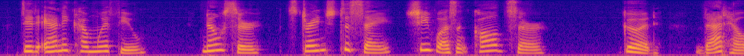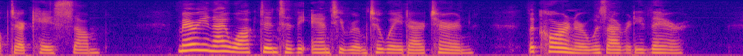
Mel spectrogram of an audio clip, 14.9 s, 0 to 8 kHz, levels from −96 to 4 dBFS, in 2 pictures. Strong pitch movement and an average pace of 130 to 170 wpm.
Yes: wide, 6.9 semitones; average, 145 wpm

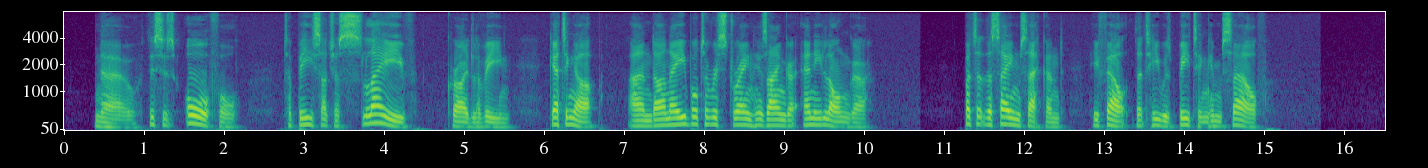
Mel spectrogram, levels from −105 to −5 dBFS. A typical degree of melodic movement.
No: wide, 5.7 semitones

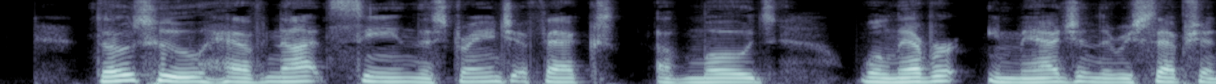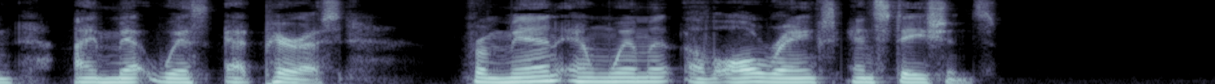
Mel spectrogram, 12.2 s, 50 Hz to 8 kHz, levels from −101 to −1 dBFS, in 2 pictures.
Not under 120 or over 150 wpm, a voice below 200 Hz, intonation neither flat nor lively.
No: average, 145 wpm; medium, 140 Hz; narrow, 2.1 semitones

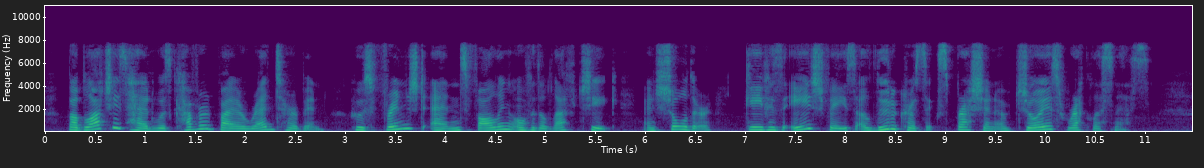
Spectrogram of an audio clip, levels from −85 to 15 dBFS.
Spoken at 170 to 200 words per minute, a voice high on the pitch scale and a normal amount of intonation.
No: average, 150 wpm; high, 205 Hz; average, 4.6 semitones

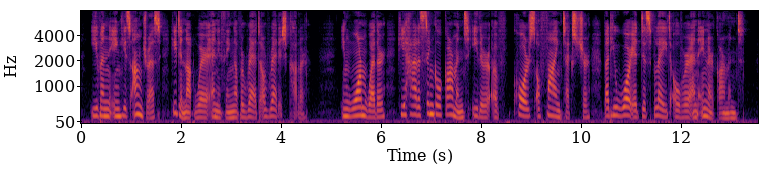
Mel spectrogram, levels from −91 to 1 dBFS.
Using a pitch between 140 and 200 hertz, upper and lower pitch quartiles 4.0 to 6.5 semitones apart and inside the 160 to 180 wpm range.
Yes: high, 190 Hz; average, 4.7 semitones; average, 175 wpm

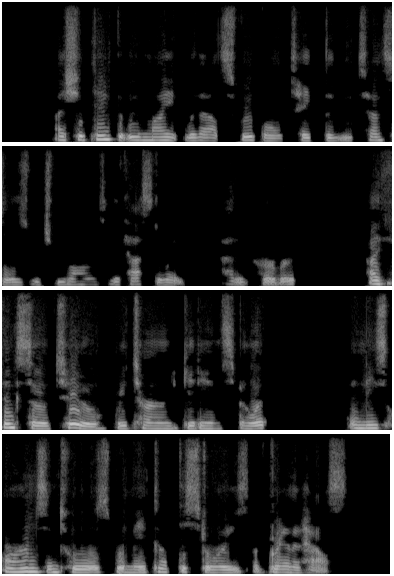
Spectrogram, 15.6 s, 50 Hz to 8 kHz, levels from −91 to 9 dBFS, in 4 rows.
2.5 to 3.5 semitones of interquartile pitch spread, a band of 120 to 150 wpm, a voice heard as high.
No: average, 2.8 semitones; average, 145 wpm; medium, 165 Hz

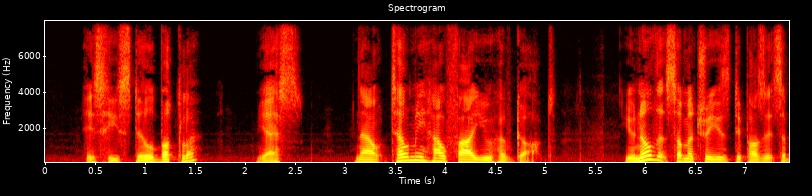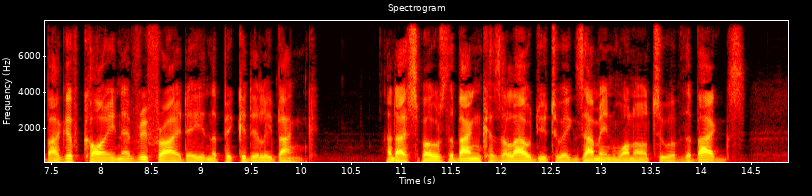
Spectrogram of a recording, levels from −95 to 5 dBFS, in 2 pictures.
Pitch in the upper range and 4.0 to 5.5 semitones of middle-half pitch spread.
No: low, 100 Hz; average, 4.6 semitones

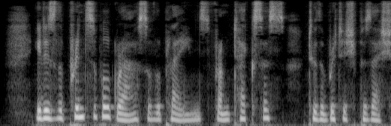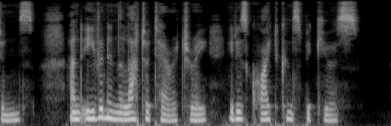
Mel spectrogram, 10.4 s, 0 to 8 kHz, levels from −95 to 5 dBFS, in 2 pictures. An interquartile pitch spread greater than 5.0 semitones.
No: average, 3.2 semitones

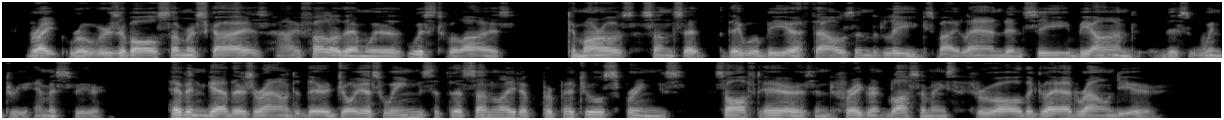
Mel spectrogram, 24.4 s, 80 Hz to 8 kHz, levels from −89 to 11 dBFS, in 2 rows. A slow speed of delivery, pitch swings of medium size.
No: slow, 125 wpm; narrow, 2.3 semitones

